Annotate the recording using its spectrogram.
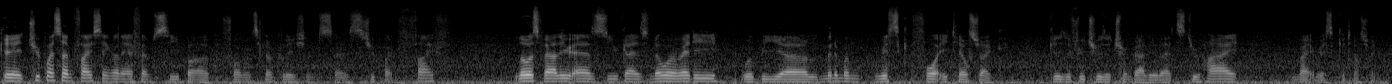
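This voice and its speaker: Lively intonation from a man at a fairly quick pace, with audible room echo and noticeable background noise. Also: medium pitch for a man. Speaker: flight sim streamer. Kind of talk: gameplay commentary. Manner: fast.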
